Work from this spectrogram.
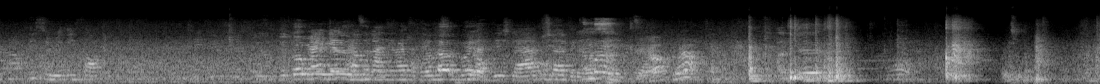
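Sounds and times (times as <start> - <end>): people talking: 0.0 - 1.1, 7.8 - 9.3
sharp knocks: 9.4 - 10.5.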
